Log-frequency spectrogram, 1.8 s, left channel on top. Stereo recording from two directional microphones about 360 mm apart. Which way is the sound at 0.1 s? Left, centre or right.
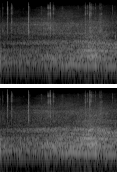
Centre.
